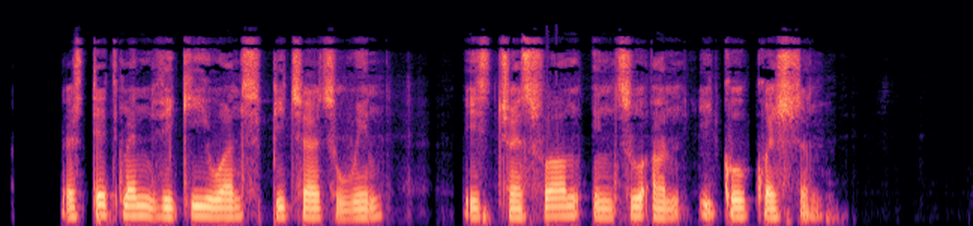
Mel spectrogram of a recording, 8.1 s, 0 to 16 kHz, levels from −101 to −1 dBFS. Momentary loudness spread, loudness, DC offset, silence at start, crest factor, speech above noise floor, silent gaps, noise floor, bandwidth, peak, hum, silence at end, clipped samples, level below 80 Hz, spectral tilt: 8 LU; -16 LUFS; under 0.1%; 0.5 s; 16 dB; 68 dB; 0.73-0.77 s, 3.79-3.84 s; -84 dBFS; 9.6 kHz; 0 dBFS; none; 1.2 s; under 0.1%; -44 dBFS; -5 dB/octave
